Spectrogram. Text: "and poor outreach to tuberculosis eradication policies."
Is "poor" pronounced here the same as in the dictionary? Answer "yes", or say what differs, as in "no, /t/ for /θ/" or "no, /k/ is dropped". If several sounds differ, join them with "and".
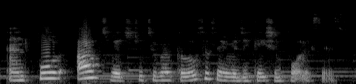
no, /f/ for /p/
